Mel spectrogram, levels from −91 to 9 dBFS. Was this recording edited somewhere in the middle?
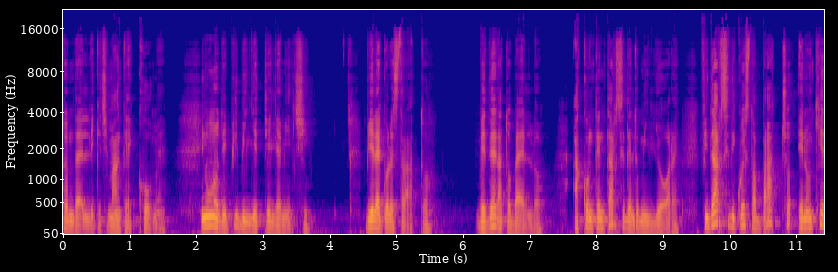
yes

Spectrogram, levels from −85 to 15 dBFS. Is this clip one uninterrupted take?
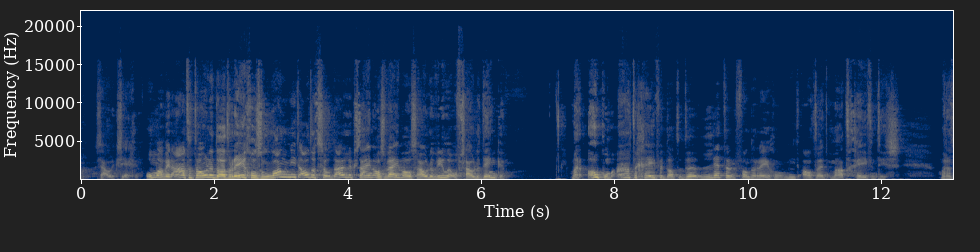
no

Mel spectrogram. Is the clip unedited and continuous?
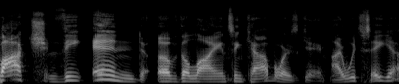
yes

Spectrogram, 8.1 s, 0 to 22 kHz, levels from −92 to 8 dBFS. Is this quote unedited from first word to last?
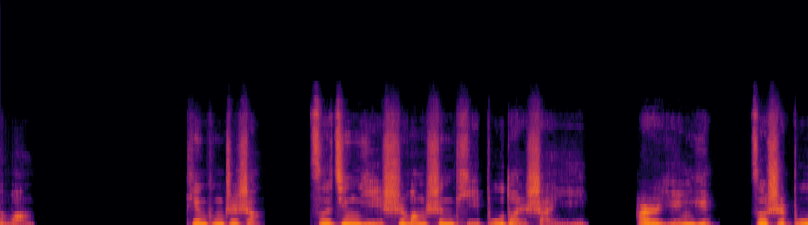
yes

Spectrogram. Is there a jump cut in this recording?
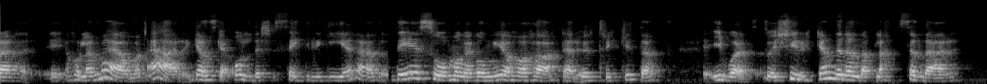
yes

